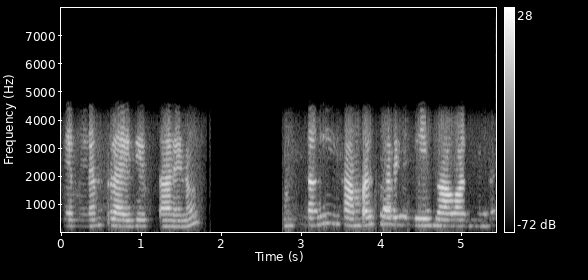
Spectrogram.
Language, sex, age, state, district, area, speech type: Telugu, female, 18-30, Andhra Pradesh, Visakhapatnam, urban, conversation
